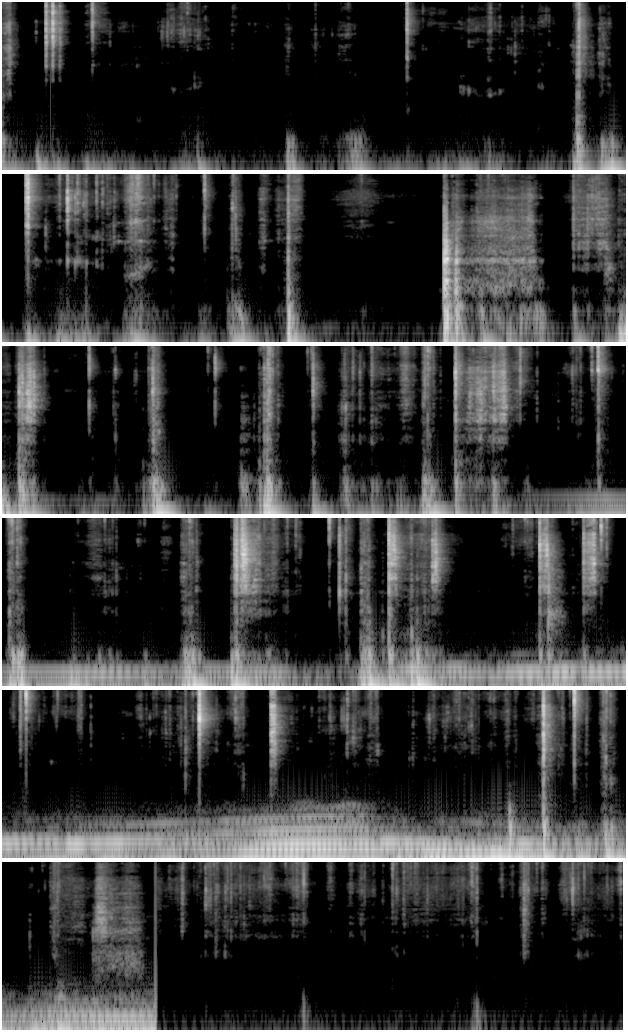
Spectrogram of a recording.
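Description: Slime mixed with foam beads being handled: a run of sticky clicks, pops and crackles as it is pulled out of its tub, poked, pressed and stretched. From about halfway a low rumble runs under the clicks, rising in pitch a little before it cuts off suddenly near the end.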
